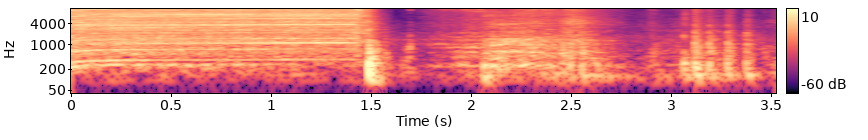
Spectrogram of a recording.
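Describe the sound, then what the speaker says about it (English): A power drill unscrews small screws from RV side panels, a loud high whine for over a second that cuts off, followed by clicks, rattles and handling noises close by. "Just going around removing all these little screws."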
